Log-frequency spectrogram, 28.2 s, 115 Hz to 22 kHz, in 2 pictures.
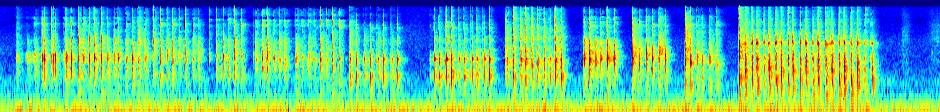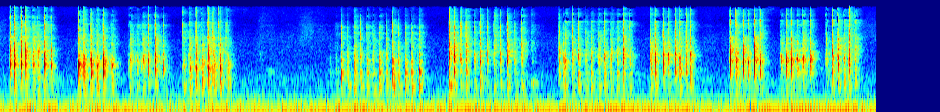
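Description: Typing on a Royal Kludge RK100 96% mechanical keyboard fitted with RK Red linear switches, in bursts of rapid keystroke clicks with short pauses between them. The typing stops abruptly near the end.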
